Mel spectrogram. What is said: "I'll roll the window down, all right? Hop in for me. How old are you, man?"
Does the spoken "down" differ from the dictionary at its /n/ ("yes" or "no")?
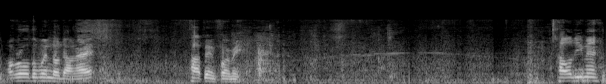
no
